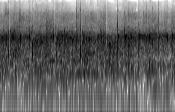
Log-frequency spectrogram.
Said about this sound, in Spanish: Denle un aplauso al Señor Jesús.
